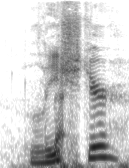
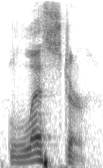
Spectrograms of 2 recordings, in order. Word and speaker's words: Leicester: Leicester? – I would say Leicester. – Okay, so it's spelled L-E-I-C-E-S-T-E-R. L-E-I-C-E-S-T-E-R. It's pronounced Lester.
